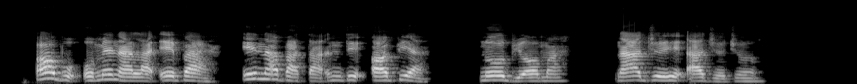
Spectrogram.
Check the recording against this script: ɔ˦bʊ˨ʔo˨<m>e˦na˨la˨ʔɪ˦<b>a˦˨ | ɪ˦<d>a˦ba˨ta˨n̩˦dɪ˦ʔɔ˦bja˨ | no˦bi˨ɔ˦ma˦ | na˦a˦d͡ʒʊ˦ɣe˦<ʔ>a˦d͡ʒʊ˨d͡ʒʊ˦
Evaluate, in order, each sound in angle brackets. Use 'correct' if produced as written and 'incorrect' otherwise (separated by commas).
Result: correct, correct, incorrect, correct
